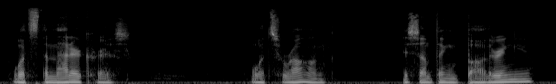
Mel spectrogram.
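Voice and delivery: put-on, really low, dropped voice. Retelling how others would question the speaker: imitating a really low voice. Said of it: "They would drop their voice really, really low".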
